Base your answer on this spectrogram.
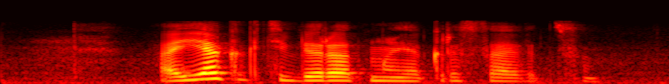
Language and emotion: Russian, positive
